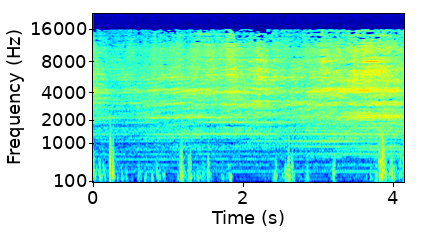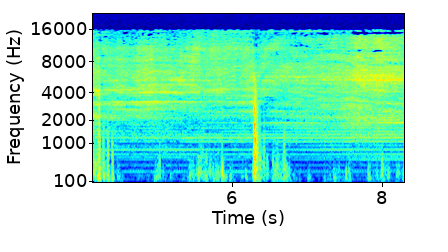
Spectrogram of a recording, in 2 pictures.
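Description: Align T-Rex 700 radio-controlled helicopter flying overhead: a steady whine from its rotor and drivetrain, its higher pitch shifting a little. A few short thumps break through, the loudest about six seconds in.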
